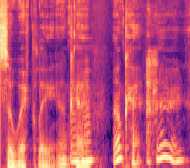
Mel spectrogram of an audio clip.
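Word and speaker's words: Sewickley: And that's pronounced Sickly.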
